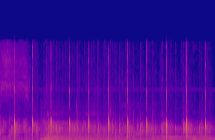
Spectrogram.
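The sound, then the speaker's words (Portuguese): An audience applauds the word of God, clapping in a steady, even rhythm, about three sharp claps per second, over a sustained low musical drone, with no voices heard. “Pai, nós te aplaudimos, Pai.”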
